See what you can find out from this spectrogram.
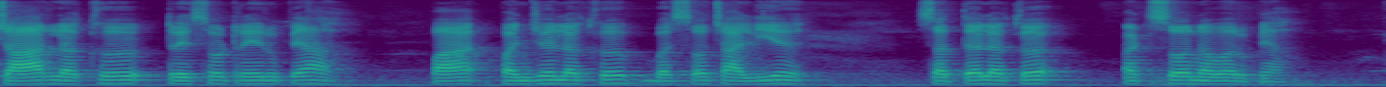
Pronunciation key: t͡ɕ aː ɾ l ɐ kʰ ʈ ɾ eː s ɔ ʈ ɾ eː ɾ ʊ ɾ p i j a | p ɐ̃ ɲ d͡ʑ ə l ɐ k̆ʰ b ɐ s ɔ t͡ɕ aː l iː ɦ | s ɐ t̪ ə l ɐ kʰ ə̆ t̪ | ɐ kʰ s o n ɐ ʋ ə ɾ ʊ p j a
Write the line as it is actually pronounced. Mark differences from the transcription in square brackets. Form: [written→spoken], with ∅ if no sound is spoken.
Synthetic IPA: t͡ɕ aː ɾ l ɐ kʰ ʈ ɾ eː s ɔ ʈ ɾ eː ɾ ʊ [ɾ→∅] p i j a | p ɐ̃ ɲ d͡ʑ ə l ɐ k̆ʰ b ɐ s ɔ t͡ɕ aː l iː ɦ | s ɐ t̪ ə l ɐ kʰ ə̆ [t̪→∅] | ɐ [kʰ→ʈʰ] s [o→ɔ] n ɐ ʋ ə ɾ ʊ p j a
